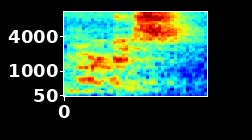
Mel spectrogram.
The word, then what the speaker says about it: Martis: Martis, that's the correct pronunciation.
